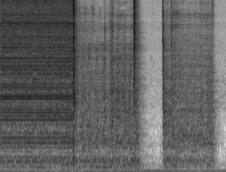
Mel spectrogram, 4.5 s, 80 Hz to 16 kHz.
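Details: Jura Impressa S70 coffee machine making a loud noise; harsh mechanical whirr over a steady low hum, cutting in and out in bursts, running abnormally noisily.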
